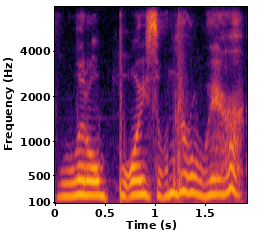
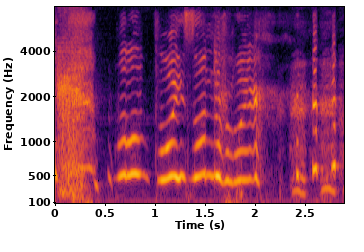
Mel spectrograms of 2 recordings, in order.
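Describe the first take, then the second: First: A hint of a creepy low voice, louder; creepy deep voice. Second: High, slow, laughing words; giggling. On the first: Telling her cohost the voice in her head, lightly creepy. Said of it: "this really deep pedophile voice". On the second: Real, not acted. Starting the podcast topic, laughing. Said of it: "let's talk about".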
